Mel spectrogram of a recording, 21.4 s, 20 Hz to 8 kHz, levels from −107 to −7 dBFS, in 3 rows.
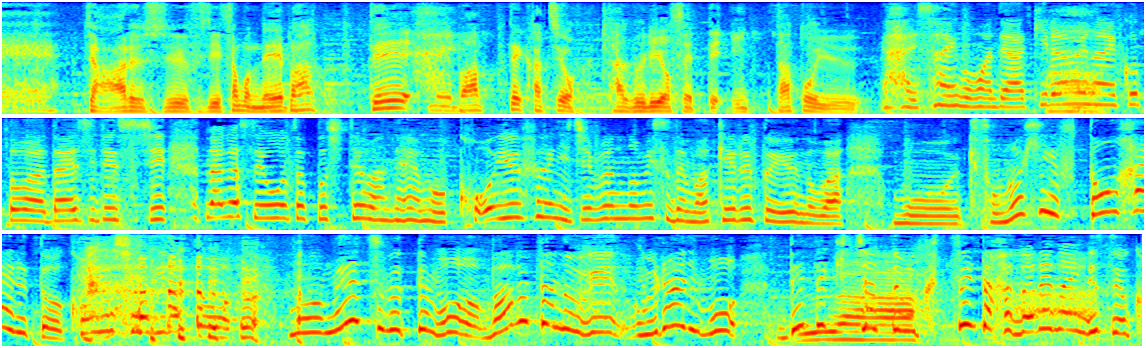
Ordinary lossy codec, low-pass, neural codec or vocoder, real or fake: none; none; none; real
